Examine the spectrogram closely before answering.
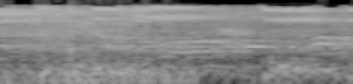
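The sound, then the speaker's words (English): A basketball bounced on the court during a game, dribbled steadily under a commentator's continuous talk and crowd noise. “Bounces the ball.”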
